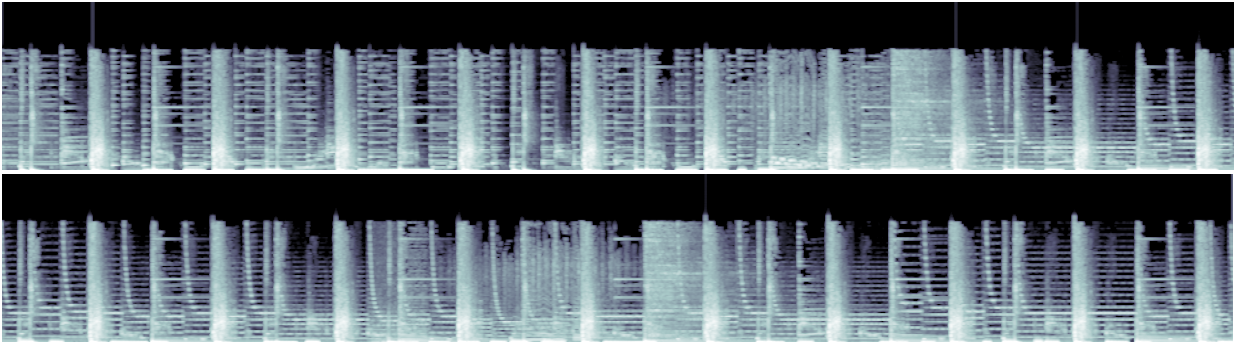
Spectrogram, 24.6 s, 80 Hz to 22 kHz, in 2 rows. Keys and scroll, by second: 8.0 super+c, 8.2 super+v, 16.2 super+c, 16.4 super+v.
